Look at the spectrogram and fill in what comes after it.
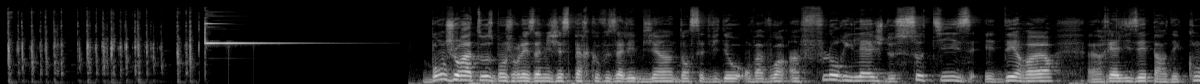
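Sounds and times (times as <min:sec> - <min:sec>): rapid typing clicks: 0:00.1 - 0:02.0
bright bell ding: 0:02.0 - 0:04.0.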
